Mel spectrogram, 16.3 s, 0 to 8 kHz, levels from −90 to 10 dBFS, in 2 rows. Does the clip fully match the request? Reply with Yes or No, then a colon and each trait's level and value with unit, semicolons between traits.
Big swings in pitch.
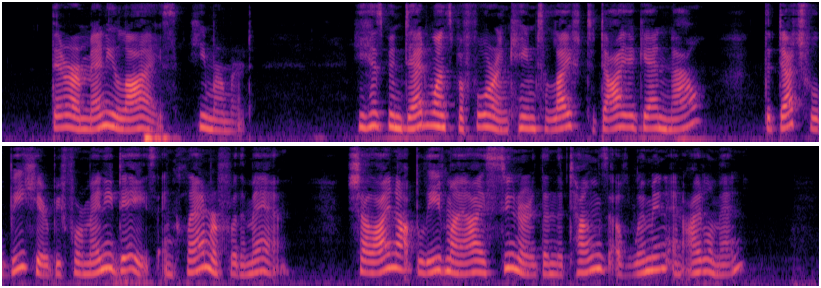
No: average, 3.6 semitones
